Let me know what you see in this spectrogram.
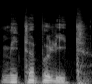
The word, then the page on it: métabolite: [me.ta.bɔ.lit]; /me.ta.bo.lit/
